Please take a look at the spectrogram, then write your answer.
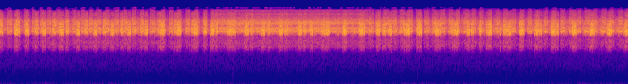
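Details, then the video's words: A midsummer chorus of cicadas in a Greek pine forest gives a steady, high, sizzling drone. Its rapid rhythmic pulsing swells and fades slightly across the whole stretch, with nothing else audible. "Cicadas singing in midsummer - Nature sounds from the Greek fauna - Sounds of cicadas"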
